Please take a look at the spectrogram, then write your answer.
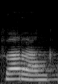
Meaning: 1. heir, inheritor 2. descendant
- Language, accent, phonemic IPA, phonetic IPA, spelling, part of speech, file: Armenian, Eastern Armenian, /ʒɑˈrɑnɡ/, [ʒɑrɑ́ŋɡ], ժառանգ, noun, Hy-ժառանգ.ogg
